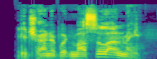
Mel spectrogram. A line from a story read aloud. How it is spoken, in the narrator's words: he said harshly, his voice deliberately all east side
